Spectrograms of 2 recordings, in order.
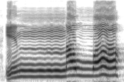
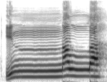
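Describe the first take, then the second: First: The L in Allah is said thick and heavy. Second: The L in Allah is said thin and light. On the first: The speaker calls it right. "tapi innallah, nallah, harus tebal ya" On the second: The speaker calls it wrong. "Tidak dibaca innallah"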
